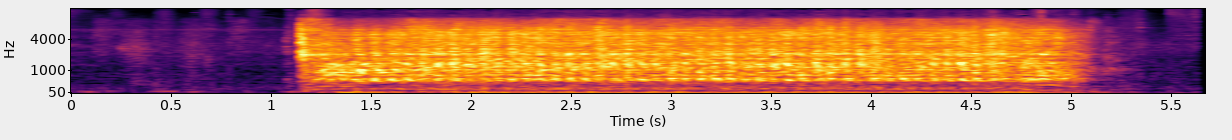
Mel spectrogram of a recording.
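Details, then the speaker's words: Ford Taurus SHO engine in teardown project, five seconds of harsh, uneven cranking at about three and a half pulses a second with a shaky rumble and bad vibration; possibly a motor mount, cause unclear. "that does not sound good I don't know why but it just doesn't it's got a real bad vibration to it"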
